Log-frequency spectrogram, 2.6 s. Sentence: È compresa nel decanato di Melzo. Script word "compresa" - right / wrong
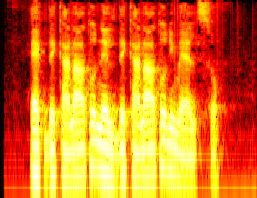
wrong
